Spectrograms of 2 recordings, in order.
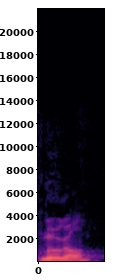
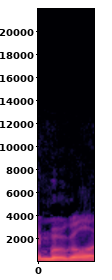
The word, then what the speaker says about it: Mughal: But it turned out that that's the British pronunciation of m- um, and the Americans say Mughal, and the, the Brits say Muggle.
